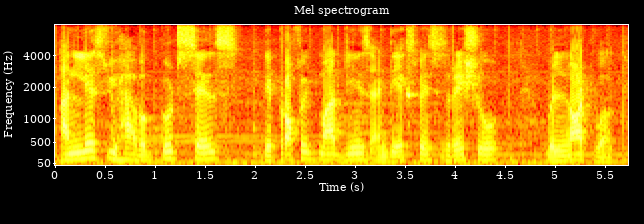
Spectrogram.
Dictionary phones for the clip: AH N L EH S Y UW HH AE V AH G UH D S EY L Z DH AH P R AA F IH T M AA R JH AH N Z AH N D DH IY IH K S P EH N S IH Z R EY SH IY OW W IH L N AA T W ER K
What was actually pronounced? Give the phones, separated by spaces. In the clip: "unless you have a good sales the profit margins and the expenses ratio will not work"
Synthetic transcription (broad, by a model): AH N L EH S Y UW HH AE V AH G UH D S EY L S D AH P R AA F IH T M AA R JH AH N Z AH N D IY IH K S P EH N S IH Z R EY SH IY OW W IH L N AA T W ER K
